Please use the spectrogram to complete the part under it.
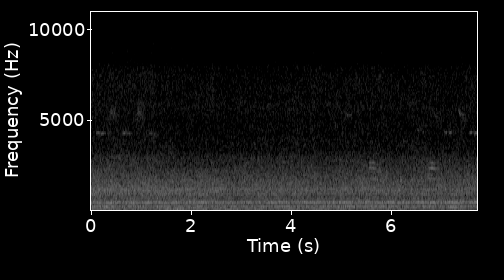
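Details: Honey bees flying around their hive in open weather: a dense, steady drone with a low hum and a stronger band higher up, unbroken and even in volume throughout, with a few faint high chirps in the distance.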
